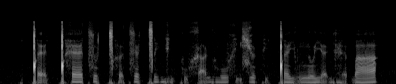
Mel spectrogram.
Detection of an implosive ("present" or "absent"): present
